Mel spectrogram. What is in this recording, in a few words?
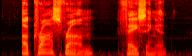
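"across from", English, male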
